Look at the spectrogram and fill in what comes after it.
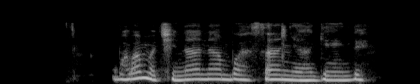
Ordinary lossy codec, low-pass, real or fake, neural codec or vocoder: Opus, 24 kbps; 7.2 kHz; real; none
